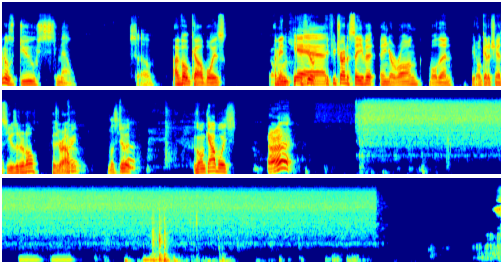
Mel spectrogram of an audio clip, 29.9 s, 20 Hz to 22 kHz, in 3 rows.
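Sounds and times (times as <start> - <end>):
speech: 0.0 - 1.5, 2.6 - 4.5, 5.4 - 12.7, 13.8 - 14.7, 15.3 - 15.8
burgers sizzling on a hot grill: 16.4 - 27.6.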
